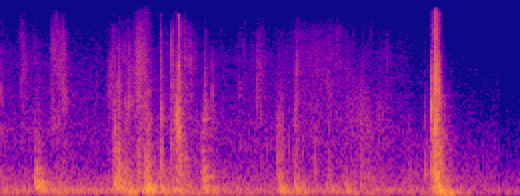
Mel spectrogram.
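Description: A car's back door opening as someone climbs in: a few soft clunks and rustling movements, then one sharper, louder thud near the end, with quiet in between.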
